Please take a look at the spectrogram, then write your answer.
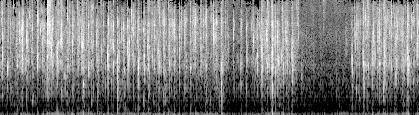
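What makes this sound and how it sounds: A small clear plastic bottle with a white cap, filled with pink liquid, is held in one hand and shaken rapidly close to the mic. It makes a fast, irregular stream of sloshing splashes and crisp clicky taps, bright and crackly on top with a soft low rumble underneath. There is a brief quieter dip around the middle before the shaking picks up again.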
